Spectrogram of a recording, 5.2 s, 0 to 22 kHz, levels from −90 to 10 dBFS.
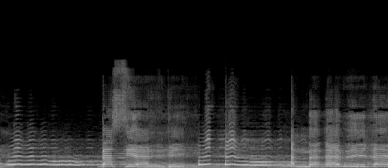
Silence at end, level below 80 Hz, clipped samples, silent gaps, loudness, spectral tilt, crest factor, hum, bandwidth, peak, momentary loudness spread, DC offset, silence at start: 0 s; -48 dBFS; under 0.1%; none; -22 LUFS; -4.5 dB/octave; 16 dB; none; 14 kHz; -6 dBFS; 5 LU; under 0.1%; 0 s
